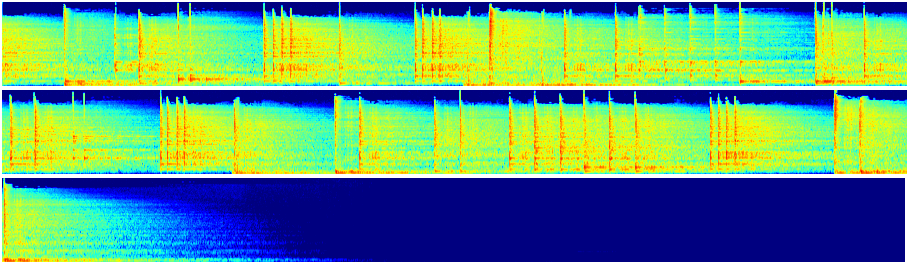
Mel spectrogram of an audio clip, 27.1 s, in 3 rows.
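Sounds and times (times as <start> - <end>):
percussion: 0.0 - 20.5.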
